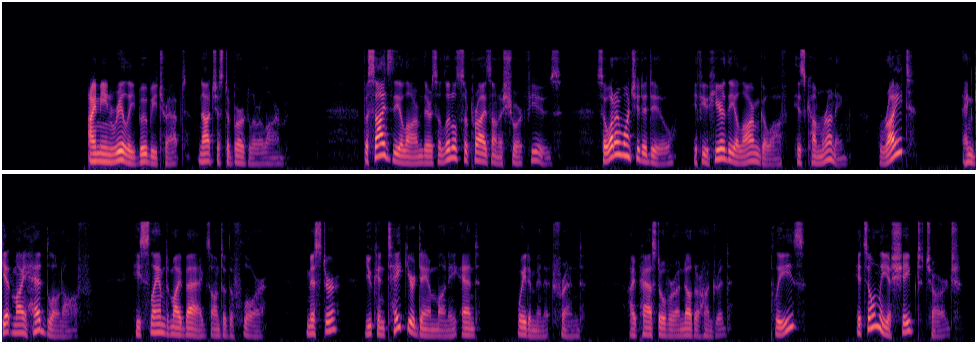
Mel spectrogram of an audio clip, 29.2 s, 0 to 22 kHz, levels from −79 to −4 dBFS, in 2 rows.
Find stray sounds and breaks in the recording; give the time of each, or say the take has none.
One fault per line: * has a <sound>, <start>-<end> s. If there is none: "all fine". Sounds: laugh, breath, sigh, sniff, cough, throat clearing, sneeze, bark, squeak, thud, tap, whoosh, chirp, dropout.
all fine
